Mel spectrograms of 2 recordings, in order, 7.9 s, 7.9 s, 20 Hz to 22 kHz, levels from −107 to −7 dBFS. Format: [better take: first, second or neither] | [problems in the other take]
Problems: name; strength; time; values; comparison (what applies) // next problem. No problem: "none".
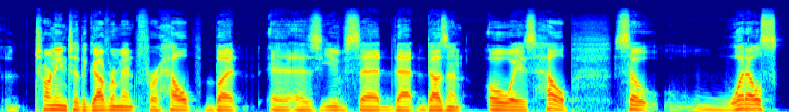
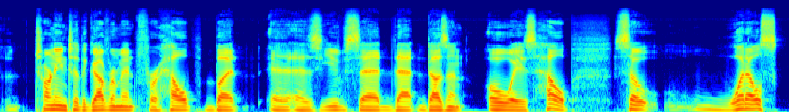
neither | none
